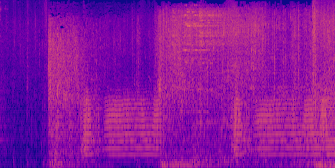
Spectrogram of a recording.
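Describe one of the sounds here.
A magic spell crackles and hums loudly.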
